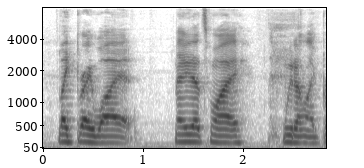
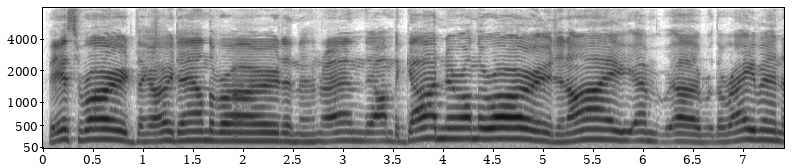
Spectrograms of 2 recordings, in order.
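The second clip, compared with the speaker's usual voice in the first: loud slow droning rant; bored grandiose rambling; mock Raven promo; 2 semitones higher, 8 dB louder than usual. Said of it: "sounds bored the whole time".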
